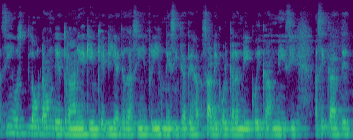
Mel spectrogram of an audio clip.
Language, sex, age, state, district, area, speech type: Punjabi, male, 30-45, Punjab, Amritsar, urban, spontaneous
